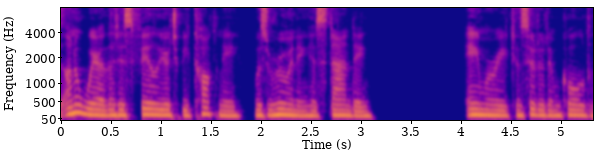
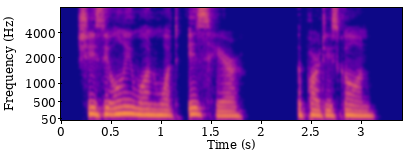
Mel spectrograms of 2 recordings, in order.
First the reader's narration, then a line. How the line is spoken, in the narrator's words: continued the butler, his voice rising unnecessarily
